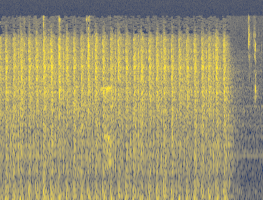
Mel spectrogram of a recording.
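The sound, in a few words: turret gunfire in a horror video game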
